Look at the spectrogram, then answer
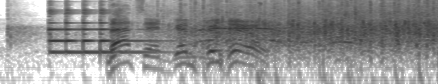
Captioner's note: bell rings; cheers and applause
